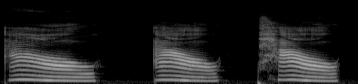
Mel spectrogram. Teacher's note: power 不要读成抛啊，应该是 ow，上下的开口度要更大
